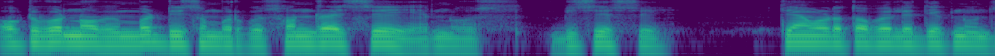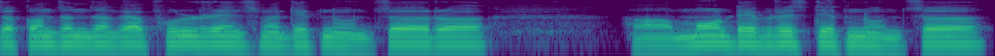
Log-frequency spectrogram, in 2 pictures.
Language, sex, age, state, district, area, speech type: Nepali, male, 30-45, West Bengal, Darjeeling, rural, spontaneous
